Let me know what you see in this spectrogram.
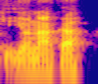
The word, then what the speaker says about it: Yonaka: Although the actual Japanese word is pronounced a little differently. It's more like Yonaka. It's their name. They get to decide how to pronounce it.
